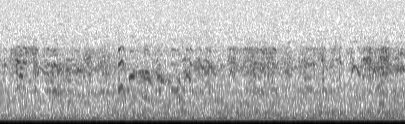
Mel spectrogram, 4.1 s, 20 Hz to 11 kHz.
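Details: Flock of geese, recorded on 3 October 2015 at 20:23, keeping up a near-continuous chatter of overlapping nasal honks with a constant low-pitched background rumble throughout.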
